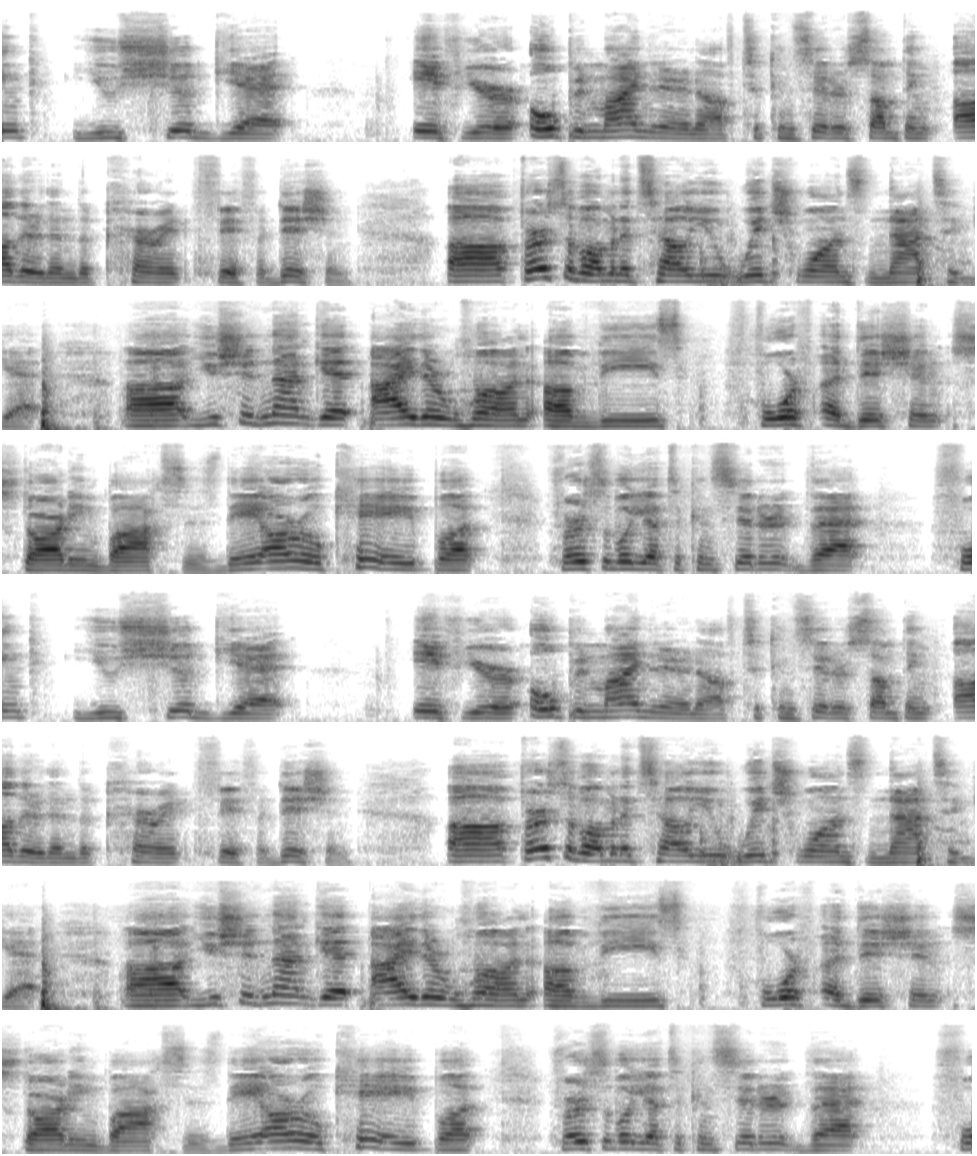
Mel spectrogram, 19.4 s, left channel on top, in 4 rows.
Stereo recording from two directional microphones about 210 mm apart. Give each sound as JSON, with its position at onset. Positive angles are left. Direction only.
{"t": 0.0, "sound": "a man's voice", "side_deg": 40}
